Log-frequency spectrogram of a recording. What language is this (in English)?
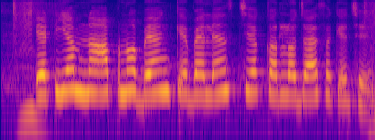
Maithili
